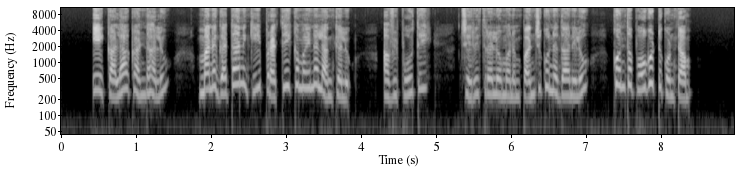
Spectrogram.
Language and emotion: Telugu, fearful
